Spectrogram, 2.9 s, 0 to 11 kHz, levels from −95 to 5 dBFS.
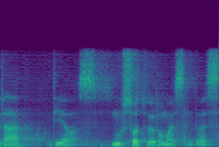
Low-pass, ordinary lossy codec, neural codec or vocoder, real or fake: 7.2 kHz; MP3, 96 kbps; codec, 16 kHz, about 1 kbps, DyCAST, with the encoder's durations; fake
